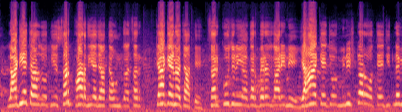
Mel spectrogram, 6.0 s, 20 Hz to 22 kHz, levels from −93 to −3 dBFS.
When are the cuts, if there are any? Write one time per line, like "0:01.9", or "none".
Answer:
0:03.0

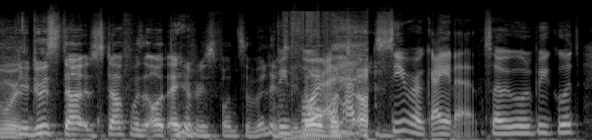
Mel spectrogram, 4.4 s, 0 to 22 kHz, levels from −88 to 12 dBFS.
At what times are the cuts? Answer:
0:02.8

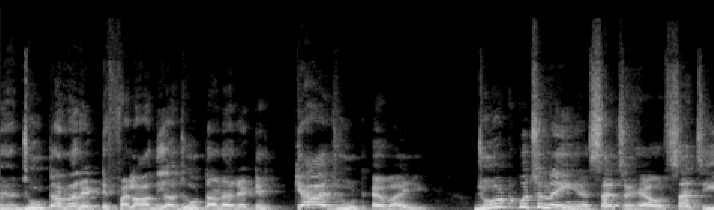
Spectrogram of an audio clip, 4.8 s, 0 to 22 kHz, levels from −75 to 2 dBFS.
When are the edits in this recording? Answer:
none

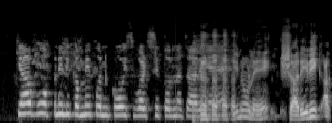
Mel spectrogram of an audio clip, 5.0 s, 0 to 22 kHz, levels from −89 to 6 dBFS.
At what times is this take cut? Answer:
0:03.7

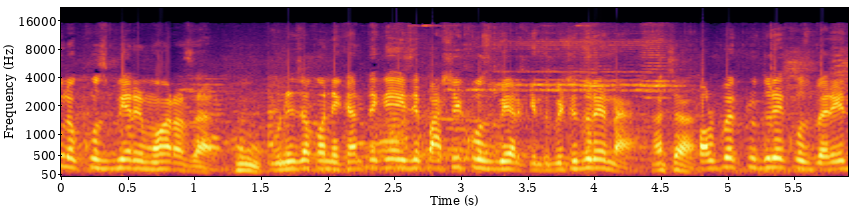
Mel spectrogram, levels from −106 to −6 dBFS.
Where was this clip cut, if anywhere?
0:01.5

